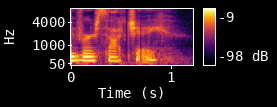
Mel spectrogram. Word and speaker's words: Versace: I like the way you say Versace. – That's how it's pronounced.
